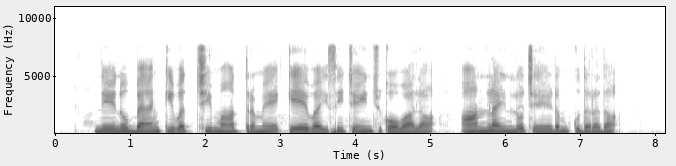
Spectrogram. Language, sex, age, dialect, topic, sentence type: Telugu, female, 18-24, Central/Coastal, banking, question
